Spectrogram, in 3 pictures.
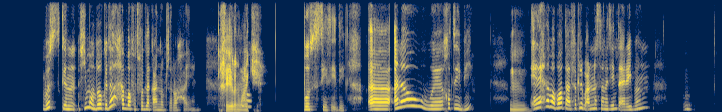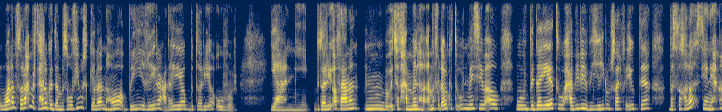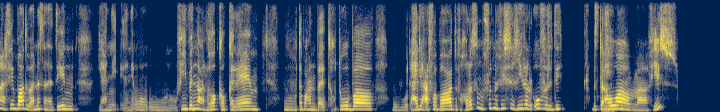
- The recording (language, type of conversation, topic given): Arabic, advice, ازاي الغيرة الزيادة أثرت على علاقتك؟
- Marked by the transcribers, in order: unintelligible speech; tapping; unintelligible speech; in English: "أوڤر"; in English: "الأوڤر"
